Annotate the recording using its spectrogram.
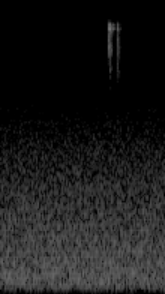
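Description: Near silence with one faint, short click about a second and a half in.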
